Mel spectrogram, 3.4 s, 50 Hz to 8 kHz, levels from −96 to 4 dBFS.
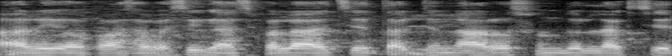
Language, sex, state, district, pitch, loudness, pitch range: Bengali, male, West Bengal, Kolkata, 115 Hz, -17 LUFS, 110-120 Hz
